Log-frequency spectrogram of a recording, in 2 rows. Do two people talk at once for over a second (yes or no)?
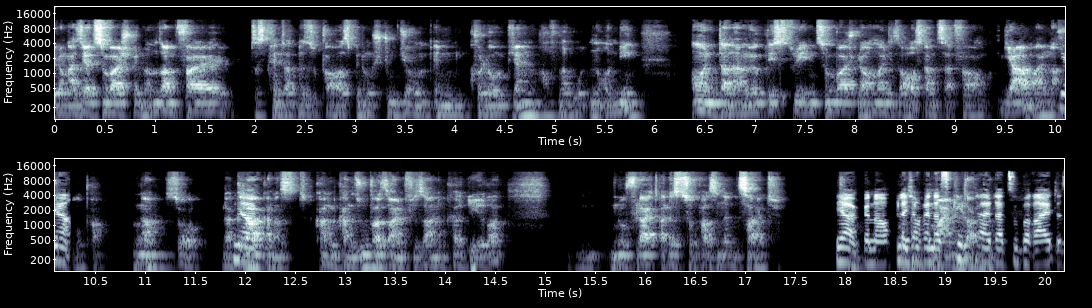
yes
